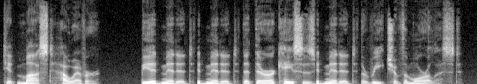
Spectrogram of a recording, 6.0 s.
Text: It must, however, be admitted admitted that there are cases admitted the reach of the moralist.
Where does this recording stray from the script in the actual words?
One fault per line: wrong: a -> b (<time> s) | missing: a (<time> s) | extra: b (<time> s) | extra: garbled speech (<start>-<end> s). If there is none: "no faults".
no faults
